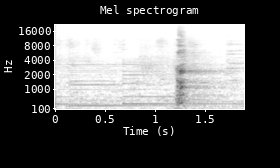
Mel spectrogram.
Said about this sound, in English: The dog nearby produced another woof.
